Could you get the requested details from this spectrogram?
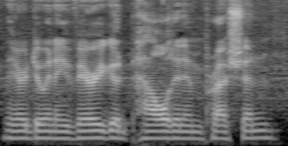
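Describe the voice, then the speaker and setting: A man's voice: on the low side, completely flat delivery, fast. A man giving casual gameplay commentary as host, with a dry, wry, understated way of talking. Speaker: gaming video host.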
